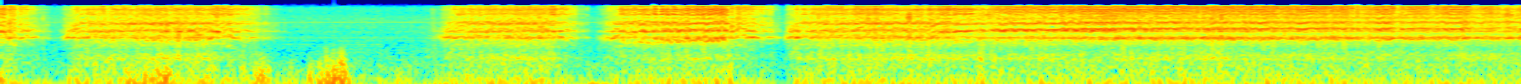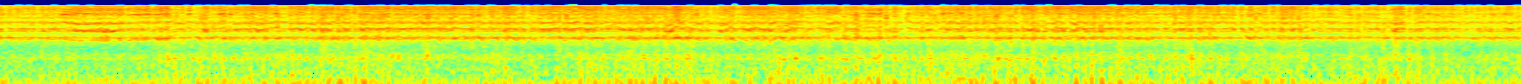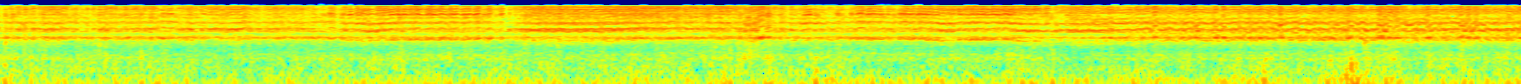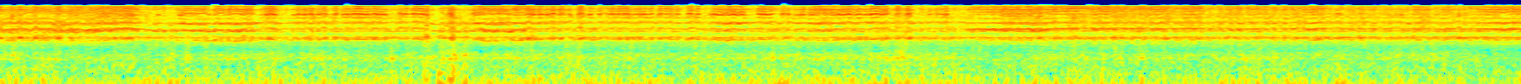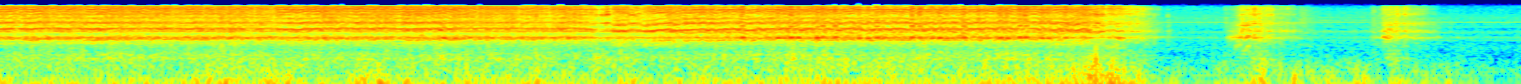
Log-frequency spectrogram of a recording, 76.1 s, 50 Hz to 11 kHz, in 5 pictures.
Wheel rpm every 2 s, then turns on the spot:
120, 60, 80, 120, 160, 220, 230, 230, 230, 230, 230, 240, 230, 230, 240, 240, 230, 230, 220, 230, 220, 190, 190, 210, 230, 230, 230, 230, 220, 230, 230, 230, 230, 220, 190, 190, 50, 10.
none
